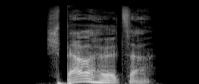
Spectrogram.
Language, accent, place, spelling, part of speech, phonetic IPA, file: German, Germany, Berlin, Sperrhölzer, noun, [ˈʃpɛʁˌhœlt͡sɐ], De-Sperrhölzer.ogg
- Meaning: nominative/accusative/genitive plural of Sperrholz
